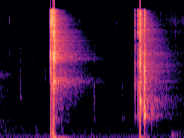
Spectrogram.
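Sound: soda can being opened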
